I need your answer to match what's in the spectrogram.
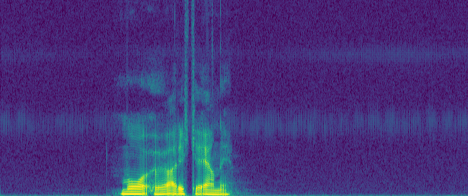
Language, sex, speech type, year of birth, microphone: Norwegian, male, read, 1988, Sennheiser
